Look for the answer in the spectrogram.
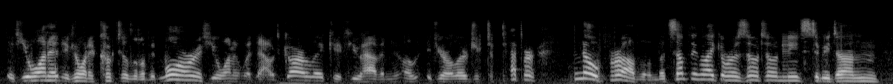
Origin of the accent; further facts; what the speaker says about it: New York City, New York, United States; And I'm from the New York City area, so in New York City they call it gravy, which doesn't make any sense.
